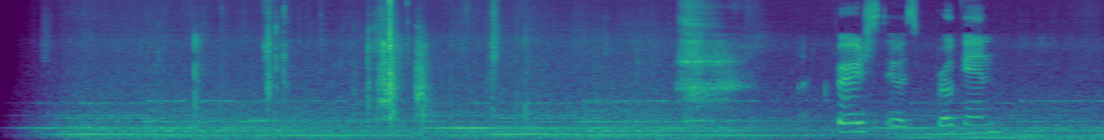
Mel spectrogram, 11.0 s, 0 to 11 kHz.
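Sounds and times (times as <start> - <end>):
person gasping: 6.8 - 7.7.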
